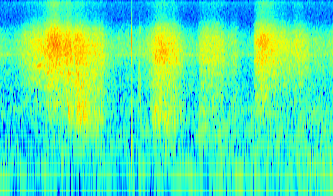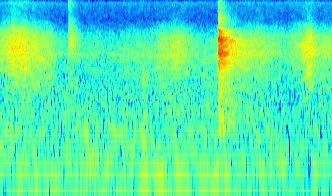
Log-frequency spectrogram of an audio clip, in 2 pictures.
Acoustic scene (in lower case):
elevator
